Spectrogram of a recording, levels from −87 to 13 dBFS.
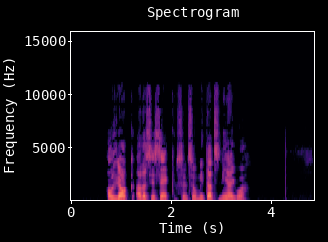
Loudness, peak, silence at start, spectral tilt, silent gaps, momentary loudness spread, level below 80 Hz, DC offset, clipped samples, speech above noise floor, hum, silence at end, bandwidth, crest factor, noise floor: -23 LUFS; -2 dBFS; 0.75 s; -5 dB/octave; none; 14 LU; -60 dBFS; under 0.1%; under 0.1%; 61 dB; none; 1.4 s; 11 kHz; 22 dB; -83 dBFS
